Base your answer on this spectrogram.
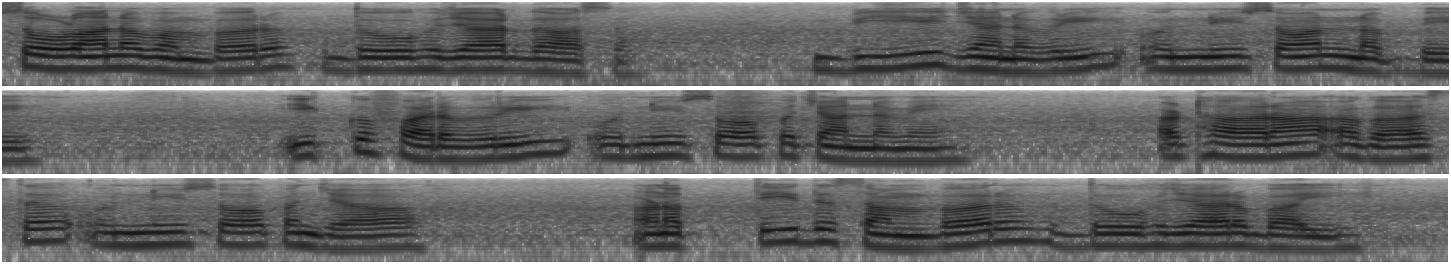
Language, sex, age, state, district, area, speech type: Punjabi, female, 45-60, Punjab, Mohali, urban, spontaneous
